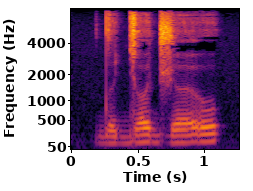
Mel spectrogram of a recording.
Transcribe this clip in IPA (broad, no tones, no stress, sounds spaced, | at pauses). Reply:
d ʌ ɟ ʌ d͡ʒ ɜ o̯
